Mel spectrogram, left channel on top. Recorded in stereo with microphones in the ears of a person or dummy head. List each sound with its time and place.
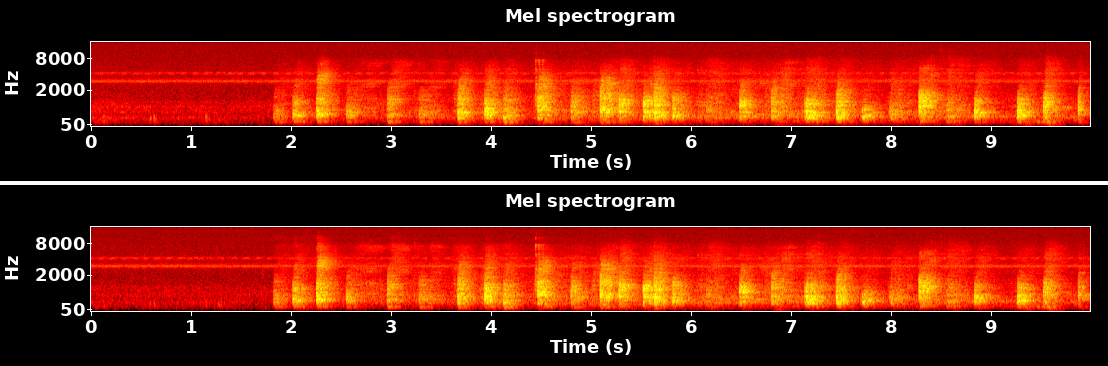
1.8 s running footsteps: 30° right (ahead or behind), 5 m; by 9.9 s 25° left (ahead or behind), 3.5 m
